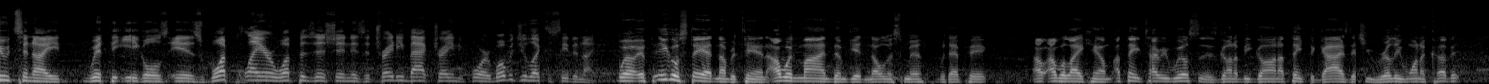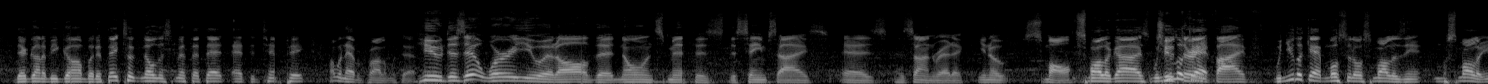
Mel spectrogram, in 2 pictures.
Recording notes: Broadcast live from the Linc.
